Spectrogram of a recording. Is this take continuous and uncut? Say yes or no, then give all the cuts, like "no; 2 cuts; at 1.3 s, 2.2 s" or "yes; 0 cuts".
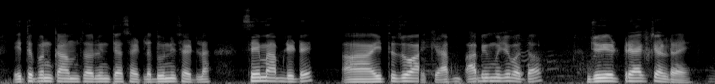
no; 1 cut; at 4.2 s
